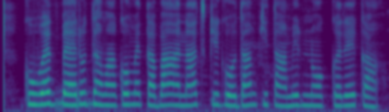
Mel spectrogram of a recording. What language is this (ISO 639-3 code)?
urd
